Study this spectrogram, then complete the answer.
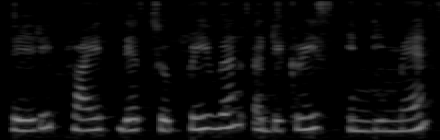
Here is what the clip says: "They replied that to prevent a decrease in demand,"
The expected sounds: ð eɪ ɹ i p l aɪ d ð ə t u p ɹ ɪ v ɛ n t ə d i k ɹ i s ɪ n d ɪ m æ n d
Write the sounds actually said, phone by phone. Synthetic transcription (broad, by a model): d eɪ ɹ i p l aɪ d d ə t u p ɹ ɪ v ɛ n t ə d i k ɹ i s ɪ n d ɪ m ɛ n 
